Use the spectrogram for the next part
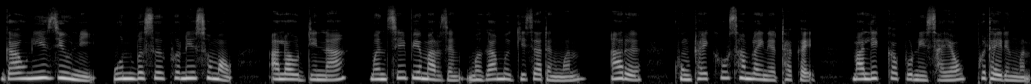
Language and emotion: Bodo, neutral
